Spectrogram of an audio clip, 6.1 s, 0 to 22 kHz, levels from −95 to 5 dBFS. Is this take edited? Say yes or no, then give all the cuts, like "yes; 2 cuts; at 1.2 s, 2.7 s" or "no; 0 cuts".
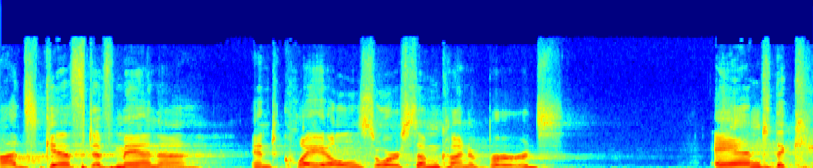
no; 0 cuts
